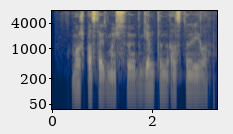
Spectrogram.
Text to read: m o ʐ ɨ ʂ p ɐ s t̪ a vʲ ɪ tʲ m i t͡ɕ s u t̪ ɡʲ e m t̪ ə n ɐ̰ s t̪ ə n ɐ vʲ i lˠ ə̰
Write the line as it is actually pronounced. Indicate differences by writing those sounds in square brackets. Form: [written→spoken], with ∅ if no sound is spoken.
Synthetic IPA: m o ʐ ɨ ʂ p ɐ s t̪ a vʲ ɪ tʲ m [i→a] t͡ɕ s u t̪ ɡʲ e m t̪ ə n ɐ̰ s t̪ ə n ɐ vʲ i lˠ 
